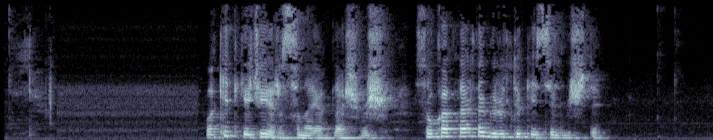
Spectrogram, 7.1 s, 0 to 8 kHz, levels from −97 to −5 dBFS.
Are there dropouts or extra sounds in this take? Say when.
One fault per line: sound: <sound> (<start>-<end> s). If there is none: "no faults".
no faults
